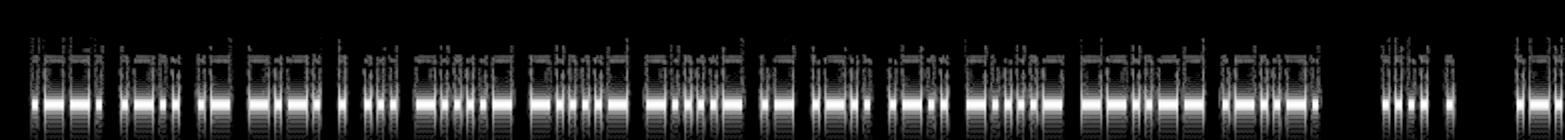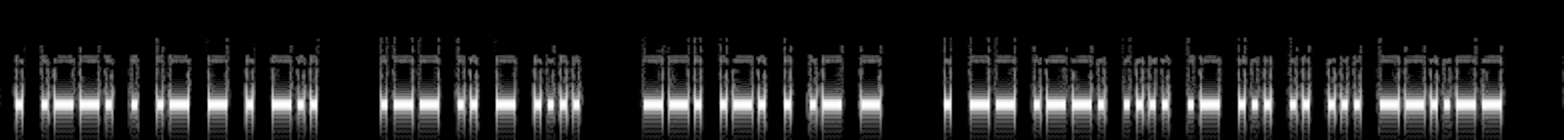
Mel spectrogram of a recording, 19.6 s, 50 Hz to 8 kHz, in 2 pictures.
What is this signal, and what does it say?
Morse code, heard as a keyed tone, about 30 wpm, 700 Hz. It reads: PLACES---ALL-," HE REPEATED WITH GREAT EMPHASIS,
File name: 10-Chapter-10 30 WPM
